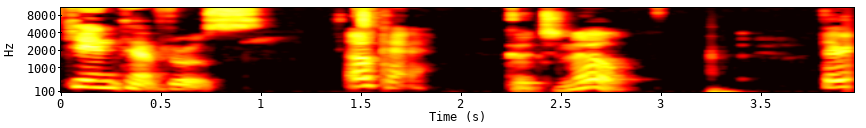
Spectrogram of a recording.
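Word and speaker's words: Κένταυρος: If you want the actual pronunciation of the Greek word for centaur, it's Kentavros.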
